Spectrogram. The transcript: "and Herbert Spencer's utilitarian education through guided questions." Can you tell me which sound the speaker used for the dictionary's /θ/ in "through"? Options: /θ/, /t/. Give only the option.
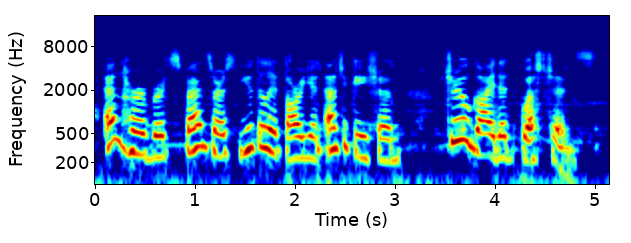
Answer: /t/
